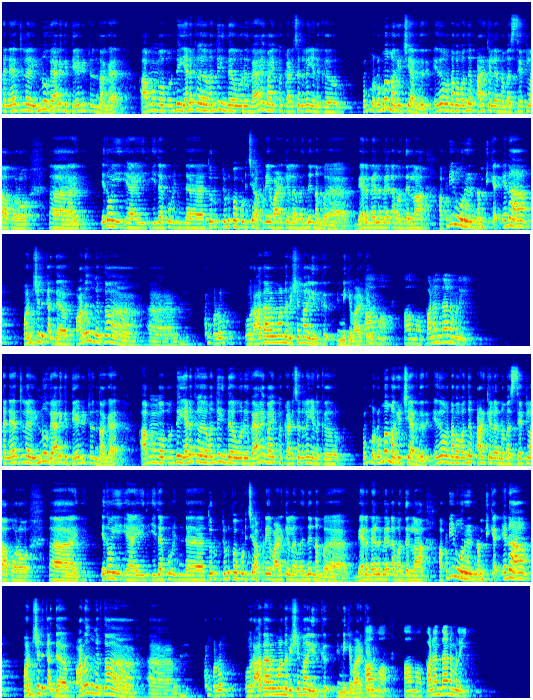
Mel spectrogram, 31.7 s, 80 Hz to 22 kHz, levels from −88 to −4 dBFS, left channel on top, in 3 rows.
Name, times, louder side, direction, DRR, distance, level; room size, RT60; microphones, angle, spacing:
voice 1, 0.0-2.3 2.8-6.8 7.2-12.3 12.6-19.0 19.3-21.1 21.6-24.7 25.2-28.6, right 1 dB, 25° right, 4 dB, 0.8 m, -29 dB
voice 2, 2.9-3.3 9.3-9.4 11.8-12.1 18.0-18.3 19.9-20.0 21.6-21.9 24.7-24.9 28.4-28.9 29.2-30.4, right 4 dB, 80° right, 9 dB, 0.6 m, -33 dB
14.0 x 6.7 x 2.8 m, 0.77 s
head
